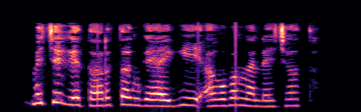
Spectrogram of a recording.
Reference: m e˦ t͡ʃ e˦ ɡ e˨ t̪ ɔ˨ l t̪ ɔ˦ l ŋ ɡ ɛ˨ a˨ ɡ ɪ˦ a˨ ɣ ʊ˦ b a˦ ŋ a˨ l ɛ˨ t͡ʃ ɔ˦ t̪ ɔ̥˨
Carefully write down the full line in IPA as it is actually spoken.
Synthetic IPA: m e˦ t͡ʃ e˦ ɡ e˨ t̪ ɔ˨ ɾ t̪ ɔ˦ ŋ ɡ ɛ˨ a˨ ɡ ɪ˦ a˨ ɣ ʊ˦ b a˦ ŋ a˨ l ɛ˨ t͡ʃ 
